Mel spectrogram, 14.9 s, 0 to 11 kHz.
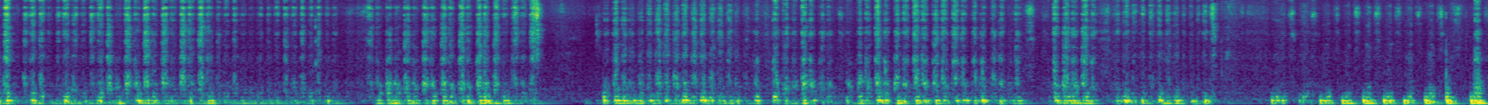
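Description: A technical pen scratches quick, repeated ink strokes across a flat sheet of drawing paper. Dense, dry scratching runs almost continuously, broken by short pauses near 5.7, 10.4 and 12.6 seconds. A low hum sits steadily underneath.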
